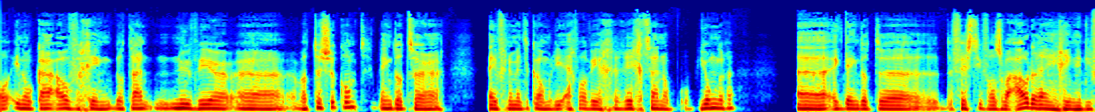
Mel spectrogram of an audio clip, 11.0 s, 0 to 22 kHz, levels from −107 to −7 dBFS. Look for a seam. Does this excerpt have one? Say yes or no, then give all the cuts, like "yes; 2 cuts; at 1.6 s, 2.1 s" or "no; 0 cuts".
no; 0 cuts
